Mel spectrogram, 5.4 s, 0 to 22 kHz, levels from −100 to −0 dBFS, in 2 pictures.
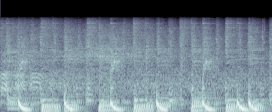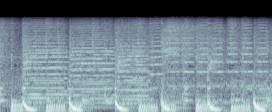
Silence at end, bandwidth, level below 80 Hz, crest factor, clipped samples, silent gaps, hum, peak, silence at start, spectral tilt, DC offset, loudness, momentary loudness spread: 0 s; 12.5 kHz; -22 dBFS; 12 dB; under 0.1%; none; none; -2 dBFS; 0 s; -4.5 dB/octave; under 0.1%; -15 LUFS; 3 LU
